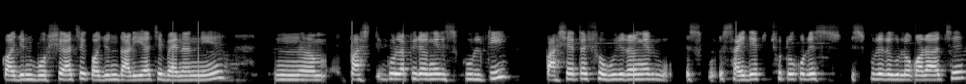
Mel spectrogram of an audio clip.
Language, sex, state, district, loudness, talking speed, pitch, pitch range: Bengali, female, West Bengal, North 24 Parganas, -14 LUFS, 175 wpm, 235 Hz, 215-250 Hz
